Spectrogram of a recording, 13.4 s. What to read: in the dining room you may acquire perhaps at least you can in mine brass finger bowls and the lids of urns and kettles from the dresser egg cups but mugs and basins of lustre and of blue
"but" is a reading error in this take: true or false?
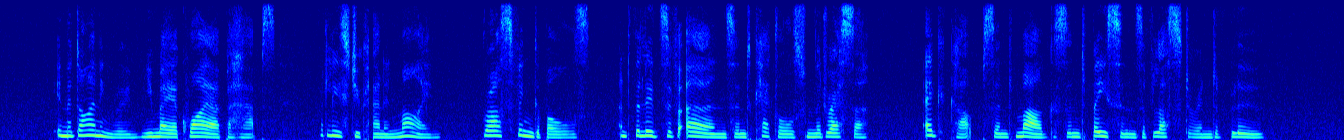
true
